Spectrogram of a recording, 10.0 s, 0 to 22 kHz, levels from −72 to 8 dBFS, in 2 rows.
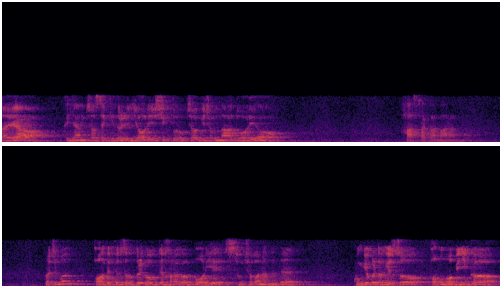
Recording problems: wrong speed and pitch; too fast and too high; 1.5 times normal speed
high frequencies cut off; noticeable; nothing above 7.5 kHz
room echo; slight; dies away in 0.8 s
off-mic speech; somewhat distant
hiss; noticeable; throughout; 15 dB below the speech
abrupt cut into speech; at the start

